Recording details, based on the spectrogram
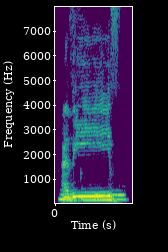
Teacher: Bila kita baca huruf Sin ni, kita rasa bila kita baca huruf Zai ni, kita baca Aziz. Bila berhenti, nampak macam bunyi ada angin. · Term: sofir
